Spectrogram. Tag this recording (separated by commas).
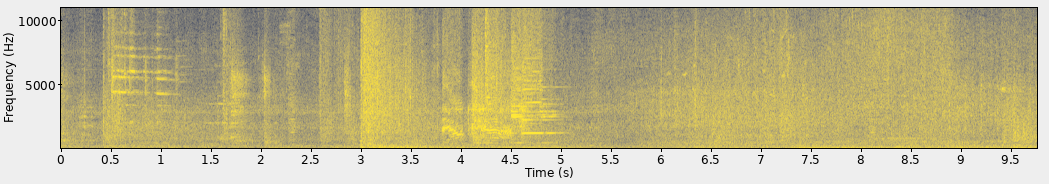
Speech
